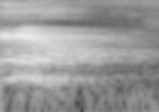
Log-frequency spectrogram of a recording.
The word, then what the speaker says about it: Amn: So I'm wondering if your path led more to that mountainous region called the Am. It's spelled A-M-N. The N is silent, I have been told. Otherwise it would sound really weird, like M.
